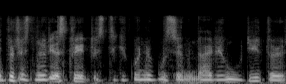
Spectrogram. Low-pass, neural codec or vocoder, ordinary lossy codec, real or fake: 9.9 kHz; autoencoder, 22.05 kHz, a latent of 192 numbers a frame, VITS, trained on many speakers; AAC, 48 kbps; fake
